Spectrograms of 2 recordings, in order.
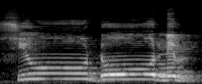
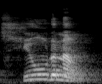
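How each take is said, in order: First: The middle 'o' vowel is clearly pronounced. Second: The middle 'o' vowel is dropped. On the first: The speaker calls it wrong. "नहीं sir" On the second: The speaker calls it right. "ये ओ भी silent हो जाएगा यहां"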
